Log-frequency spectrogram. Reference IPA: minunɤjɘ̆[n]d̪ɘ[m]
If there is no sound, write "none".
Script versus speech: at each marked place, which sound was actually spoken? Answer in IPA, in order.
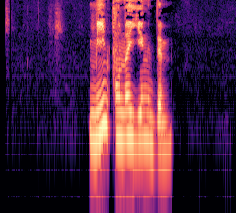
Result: ŋ, m

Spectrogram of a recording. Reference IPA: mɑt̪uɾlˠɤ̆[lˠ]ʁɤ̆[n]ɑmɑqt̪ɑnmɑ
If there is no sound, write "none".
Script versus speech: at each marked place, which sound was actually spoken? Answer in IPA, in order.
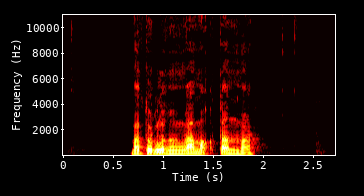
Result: none, ɴ

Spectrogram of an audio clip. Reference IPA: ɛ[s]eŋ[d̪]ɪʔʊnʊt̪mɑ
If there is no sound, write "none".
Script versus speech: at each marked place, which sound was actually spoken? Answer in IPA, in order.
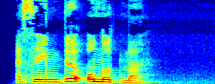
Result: s, d̪

